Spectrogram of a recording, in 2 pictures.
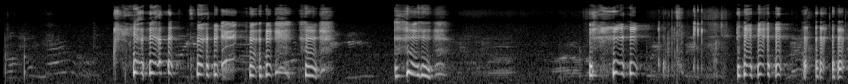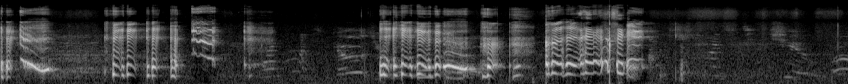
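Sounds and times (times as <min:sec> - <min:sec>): toddler giggling: 0:01.2 - 0:04.5, 0:05.9 - 0:06.8, 0:07.4 - 0:11.2, 0:12.3 - 0:15.1.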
